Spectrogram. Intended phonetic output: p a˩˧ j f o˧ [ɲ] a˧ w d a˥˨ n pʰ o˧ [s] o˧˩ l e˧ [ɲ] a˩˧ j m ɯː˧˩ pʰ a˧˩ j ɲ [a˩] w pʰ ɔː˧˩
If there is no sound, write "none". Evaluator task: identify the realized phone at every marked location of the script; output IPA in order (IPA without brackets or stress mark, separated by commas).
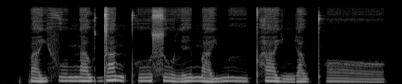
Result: ŋ, s, m, a˩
